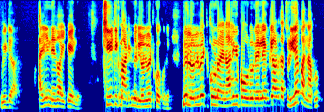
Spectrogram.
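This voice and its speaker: A man's voice: sits high, racing, pushed and bright. An older man, playing a weary village father who scolds and pleads with his stubborn daughter.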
